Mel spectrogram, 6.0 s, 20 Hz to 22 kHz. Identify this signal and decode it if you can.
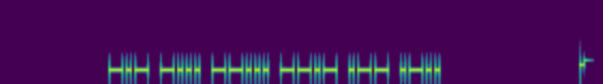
Morse code, heard as a keyed tone, about 28 wpm, 700 Hz. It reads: KB7QWL
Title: USA Call Signs 28wpm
